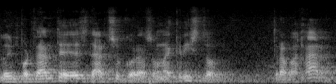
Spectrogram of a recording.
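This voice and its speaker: Speaking fairly slowly, this man is heard through noticeable background noise and echo from the room. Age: 70s. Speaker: bishop and pastor. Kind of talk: interview.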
